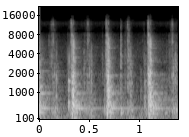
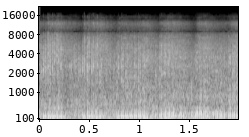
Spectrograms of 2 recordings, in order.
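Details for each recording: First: Hustler Z zero-turn mower after engine swap and rewiring (fuel shut-off solenoid unplugged after blowing 30 A fuse, safety switches bypassed): sharp repeated clicks about three per second, no cranking; starter engages but doesn't spin, cause unconfirmed. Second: Hustler zero-turn mower with swapped V-twin engine, new carburetor and fuel system, no exhaust yet: loud lumpy open-pipe rumble with uneven firing, settling into a rough but steady idle; running with open exhaust.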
